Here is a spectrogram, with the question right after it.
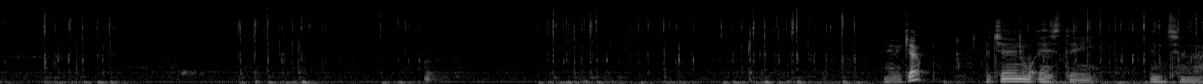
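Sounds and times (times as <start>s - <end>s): computer keyboard typing: 0.0s - 1.3s, 2.4s - 4.2s, 5.4s - 8.7s, 9.4s - 12.0s.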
